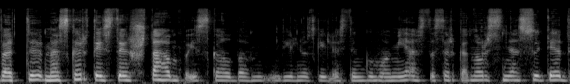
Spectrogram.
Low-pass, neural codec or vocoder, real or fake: 14.4 kHz; vocoder, 44.1 kHz, 128 mel bands, Pupu-Vocoder; fake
